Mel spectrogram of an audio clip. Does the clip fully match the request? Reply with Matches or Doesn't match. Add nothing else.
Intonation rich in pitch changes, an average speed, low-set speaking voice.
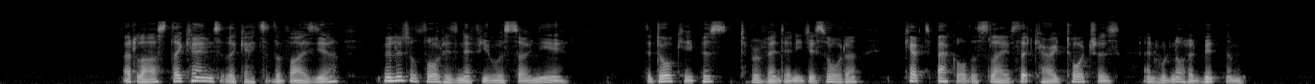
Doesn't match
